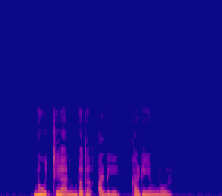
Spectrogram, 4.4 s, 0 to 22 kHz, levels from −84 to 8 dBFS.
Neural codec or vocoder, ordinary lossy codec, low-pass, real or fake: none; none; 9.9 kHz; real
